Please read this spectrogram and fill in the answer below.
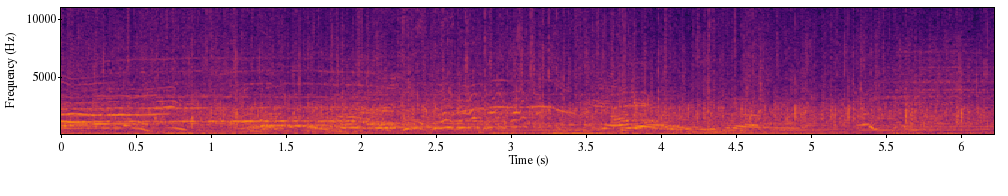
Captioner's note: audience continues cheering and applauding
